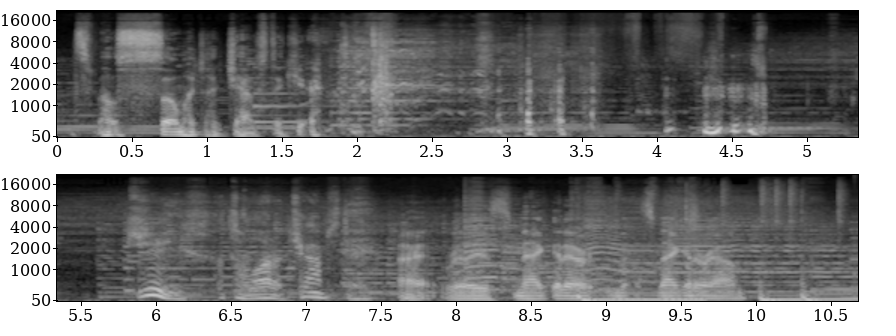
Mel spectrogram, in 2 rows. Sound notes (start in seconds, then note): 1.5 all laugh; 5.6 smooth music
